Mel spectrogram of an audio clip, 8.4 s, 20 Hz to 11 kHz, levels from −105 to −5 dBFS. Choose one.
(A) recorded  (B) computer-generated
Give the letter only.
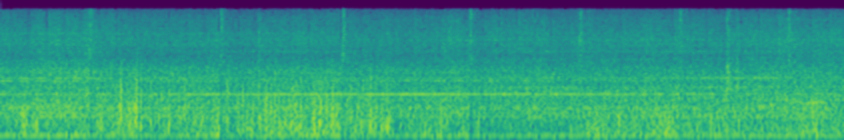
A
